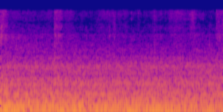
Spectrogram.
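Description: Steady downtown street traffic noise: an even low hum of vehicles, city buses among them.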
